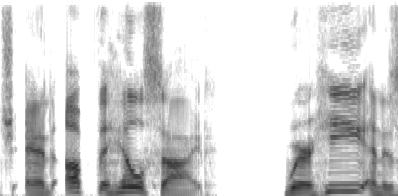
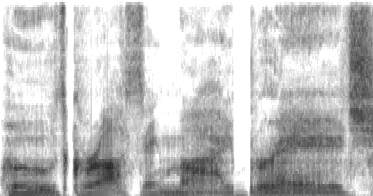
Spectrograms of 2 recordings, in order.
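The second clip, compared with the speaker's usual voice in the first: very deep, low, rough, creaky troll growl; 7 semitones lower than usual. Reading the billy goat tale, voicing the troll beneath the bridge: growling troll voice. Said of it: "growled the voice of an ugly troll".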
